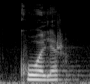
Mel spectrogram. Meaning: colour, color
- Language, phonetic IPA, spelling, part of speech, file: Belarusian, [ˈkolʲer], колер, noun, Be-колер.ogg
